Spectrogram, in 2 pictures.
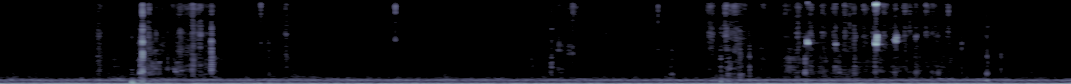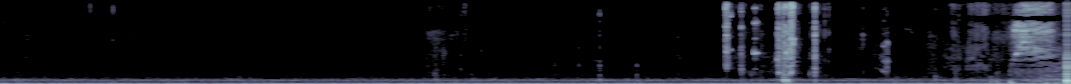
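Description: Faint scattered clicks and scratches of gloved fingers working the small metal bracket and parts inside an open MacBook Air, over a steady low hum; one sharper click about nine seconds in and a short run of louder clicks near the end.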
